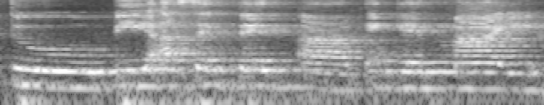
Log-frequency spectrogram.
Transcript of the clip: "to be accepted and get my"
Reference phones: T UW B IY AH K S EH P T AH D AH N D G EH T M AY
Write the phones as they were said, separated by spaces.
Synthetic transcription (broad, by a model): T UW B IY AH S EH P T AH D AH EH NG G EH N M AY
